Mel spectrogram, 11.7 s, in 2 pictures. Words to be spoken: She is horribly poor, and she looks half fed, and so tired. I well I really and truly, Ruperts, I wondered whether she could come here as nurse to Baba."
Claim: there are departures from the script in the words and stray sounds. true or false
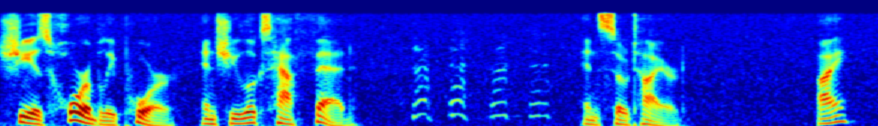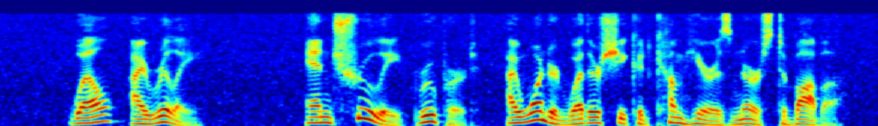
true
